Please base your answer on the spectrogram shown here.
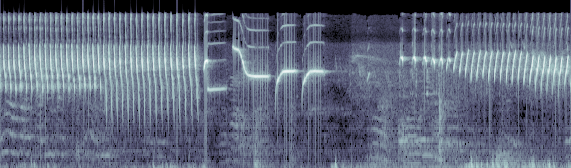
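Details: Excited male canary singing to court a female: a long fast buzzy trill, then sweeping whistled slurs and clear notes, ending in another rapid trill.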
